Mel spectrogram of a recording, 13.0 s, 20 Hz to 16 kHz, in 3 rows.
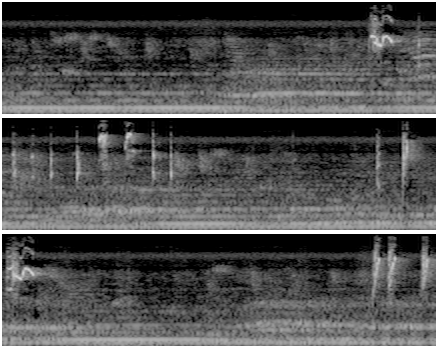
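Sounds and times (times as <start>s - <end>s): bird chirping: 0.0s - 9.2s, 10.4s - 13.0s
soft background music drone: 0.0s - 13.0s
wavering high bird notes: 3.6s - 6.2s.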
